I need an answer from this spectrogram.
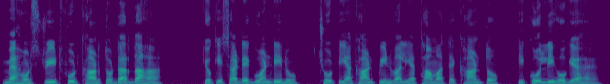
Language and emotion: Punjabi, fearful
